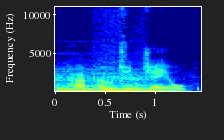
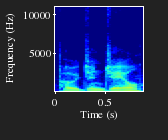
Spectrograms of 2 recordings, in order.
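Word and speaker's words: Hypogean Gaol: back to hypogen Gil hyoin jail or whatever that's actually how that's pronounced but I guess I've I've always called it Hogan jail but I don't know how correct that yeah the bad guys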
